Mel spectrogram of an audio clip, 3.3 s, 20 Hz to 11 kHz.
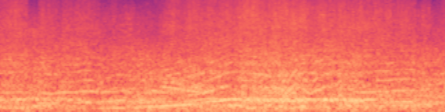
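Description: Formula Renault 3.5 race cars getting underway at Le Mans in 2005, a dense, loud wash of several engines revving and rising in pitch together, with faint tire noise and no talking.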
